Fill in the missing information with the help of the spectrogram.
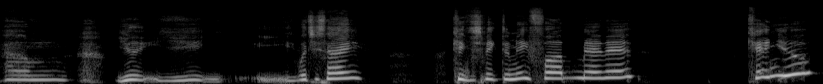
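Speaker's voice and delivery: high thin imitation, rising at the end; high trembling voice. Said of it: "he has that Cat Williams voice".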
